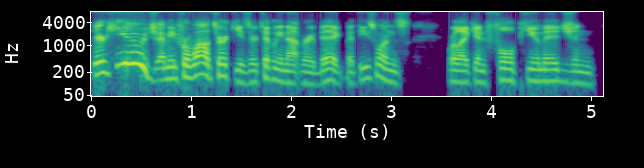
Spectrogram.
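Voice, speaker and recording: A man's voice: medium pitch, big pitch swings, brisk, dry recording. An American man chatting casually and telling anecdotes as a podcast guest, informal and often chuckling as he talks.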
